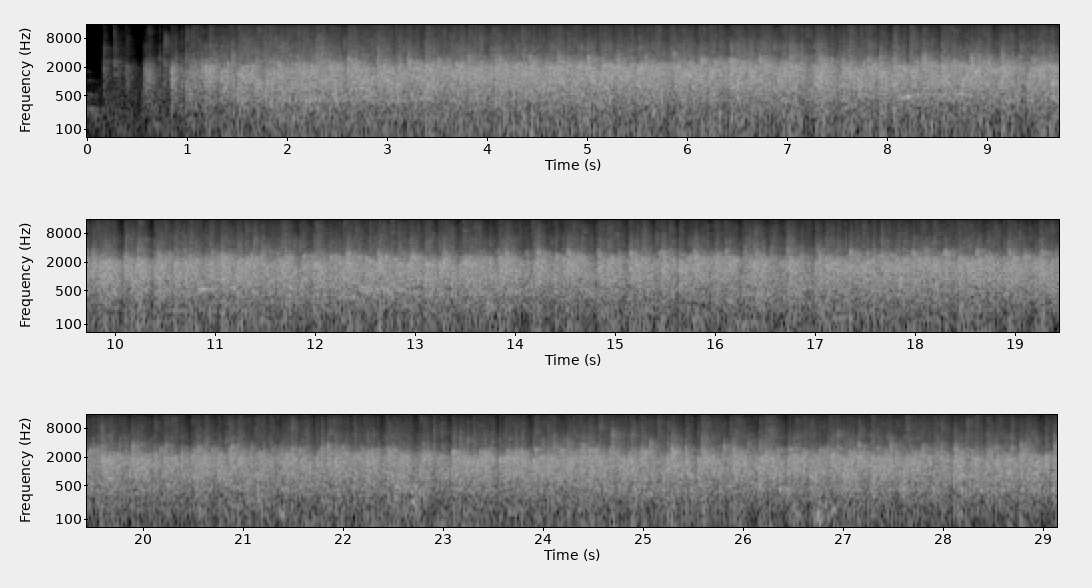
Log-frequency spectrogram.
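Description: Audience applauding: after a brief hush, the clapping starts about a second in and keeps up steadily.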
